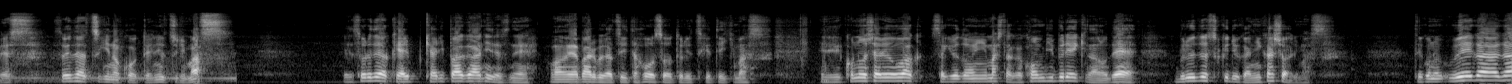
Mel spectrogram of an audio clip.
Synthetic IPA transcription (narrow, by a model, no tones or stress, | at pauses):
esɨ̥so̞ɾe̞d̪e̞at͡sɨɡʲino̞ko̞ːt̪e̞ːɲ̟iɯ̟t͡sɨɾʲimasɨ̥ | eso̞ɾe̞d̪e̞βakʲaɾʲipaɡaːɲ̟id̪e̞sɨne̞βãɰ̃eabaɾɯbɯ̟ɡat͡sɨit̪aɦo̞ːso̞ːt̪o̞ɾʲit͡sɨ̥ke̞t̪e̞ikʲimasɨ̥eːko̞no̞ːɕaɾe̞oβasakʲiho̞d̪oiimaɕi̥t̪aɡakõ̞mbʲibɯ̟ɾe̞ːkʲinano̞d̪e̞ | bɯ̟ɾɯ̟ːd̪o̞sɨ̥kɯ̟ɾʲɯːɡaɲ̟ikaɕo̞aɾʲimasɨ̥ | d̪̥e̞ko̞no̞ɯ̟e̞ɡaːɡa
